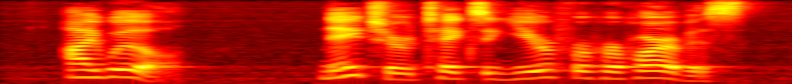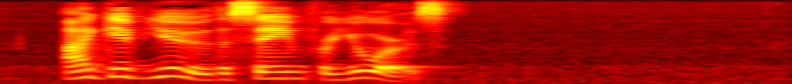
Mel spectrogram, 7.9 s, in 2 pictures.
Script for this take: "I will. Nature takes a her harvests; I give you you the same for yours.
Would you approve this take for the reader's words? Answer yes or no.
no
